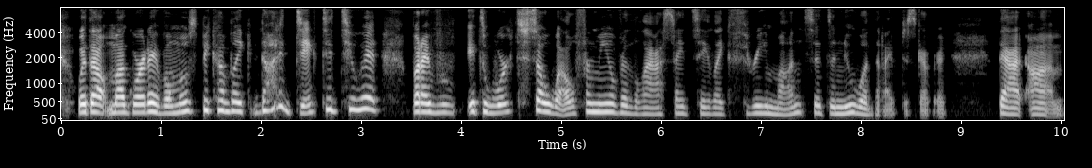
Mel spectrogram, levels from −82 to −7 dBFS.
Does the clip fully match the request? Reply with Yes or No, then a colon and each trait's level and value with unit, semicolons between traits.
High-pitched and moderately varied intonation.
Yes: high, 210 Hz; average, 4.4 semitones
